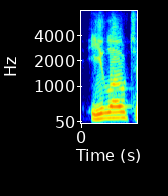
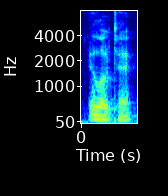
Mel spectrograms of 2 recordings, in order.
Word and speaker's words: elote: me on the pronunciation El OT or elot sweet corn quesadilla red Bliss potato perogi elote elote wow I was off I really uh Americanized that sorry so this is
